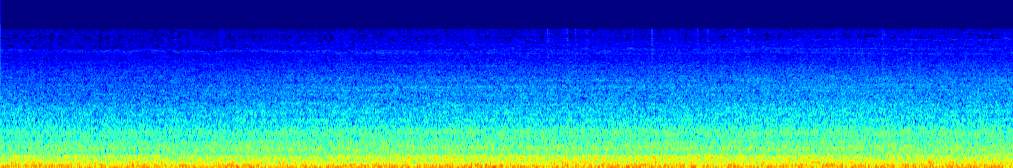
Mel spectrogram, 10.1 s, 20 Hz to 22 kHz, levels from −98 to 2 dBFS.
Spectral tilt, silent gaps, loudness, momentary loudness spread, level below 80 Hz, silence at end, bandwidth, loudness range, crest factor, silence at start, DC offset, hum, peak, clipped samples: -10 dB/octave; none; -28 LUFS; 2 LU; -28 dBFS; 0 s; 4.8 kHz; 1 LU; 12 dB; 0 s; under 0.1%; none; -12 dBFS; under 0.1%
